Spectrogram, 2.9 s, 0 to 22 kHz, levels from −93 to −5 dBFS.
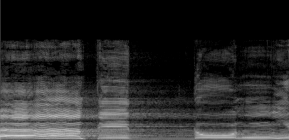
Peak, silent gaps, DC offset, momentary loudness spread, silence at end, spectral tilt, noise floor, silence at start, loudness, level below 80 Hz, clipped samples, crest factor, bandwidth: -10 dBFS; none; under 0.1%; 13 LU; 0 s; -1 dB/octave; -49 dBFS; 0 s; -26 LUFS; -74 dBFS; under 0.1%; 16 dB; 16 kHz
